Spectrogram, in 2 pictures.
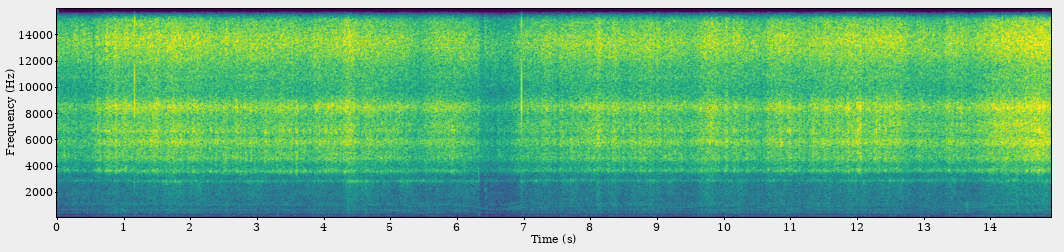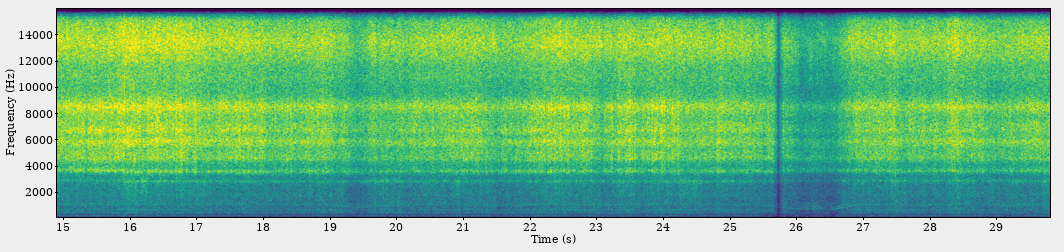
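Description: Motorcycle engine running at road speed, its pitch rising and falling several times with throttle and gear changes, under a steady rush of wind on the microphone.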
